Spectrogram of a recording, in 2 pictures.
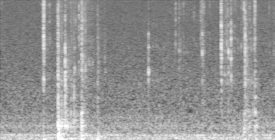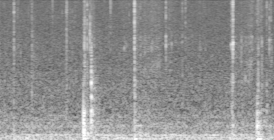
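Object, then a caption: Bar of soap cut with a blade. A solid dry blue bar soap held in hand is cut and scraped repeatedly with a craft-knife blade, and chunks fall off. Short, bright, crisp crunching clicks sound irregularly over a steady low hum, each dying away almost at once.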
